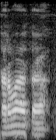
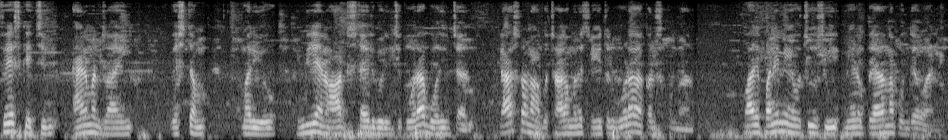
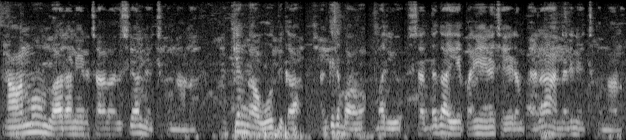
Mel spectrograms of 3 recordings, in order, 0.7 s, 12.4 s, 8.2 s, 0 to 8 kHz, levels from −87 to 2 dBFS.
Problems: background sounds at intervals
